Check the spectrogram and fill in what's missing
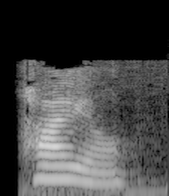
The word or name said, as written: hyal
